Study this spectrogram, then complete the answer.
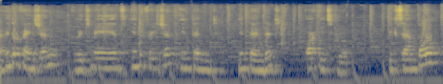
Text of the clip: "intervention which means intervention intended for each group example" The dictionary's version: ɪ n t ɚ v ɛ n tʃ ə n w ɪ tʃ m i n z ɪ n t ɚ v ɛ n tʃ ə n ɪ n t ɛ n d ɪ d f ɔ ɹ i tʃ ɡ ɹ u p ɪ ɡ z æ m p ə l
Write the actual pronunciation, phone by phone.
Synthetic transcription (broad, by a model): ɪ n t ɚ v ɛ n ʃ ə n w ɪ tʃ m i n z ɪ n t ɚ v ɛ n ʃ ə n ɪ n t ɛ n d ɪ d f ɔ ɹ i s ɡ ɹ u p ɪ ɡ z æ m p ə l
